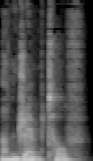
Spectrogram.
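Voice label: "undreamed of", British English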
